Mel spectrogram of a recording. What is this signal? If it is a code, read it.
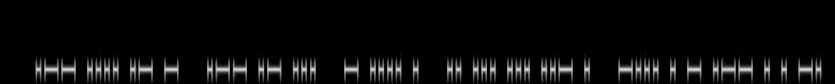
Morse code, heard as a keyed tone, about 28 wpm, 690 Hz. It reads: WHAT WAS THE ISSUE BETWEEN
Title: Sentences from Top 1000 Words - Review Part 6 - 28wpm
